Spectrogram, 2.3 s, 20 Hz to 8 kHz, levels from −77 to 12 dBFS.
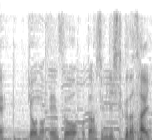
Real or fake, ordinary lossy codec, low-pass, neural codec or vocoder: real; none; 7.2 kHz; none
